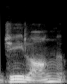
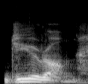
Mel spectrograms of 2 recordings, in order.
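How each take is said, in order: First: Geelong said as "jee-long", the wrong local form; mispronounced Geelong. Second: Geelong said as "joo-rong", the correct local form; local pronunciation of Geelong. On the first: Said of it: "not Geelong, but Geelong". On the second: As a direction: give Geelong its local "joo-rong" sound, a little louder. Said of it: "not Geelong, but". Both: Shown as a demonstration.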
